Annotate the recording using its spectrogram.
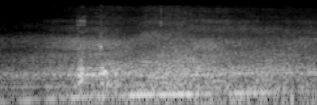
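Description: A motor vehicle's low engine hum and road noise, swelling over the first two seconds and easing off near the end.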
